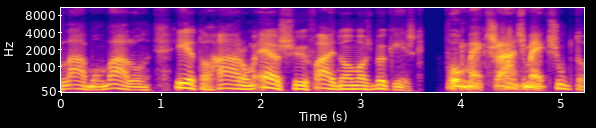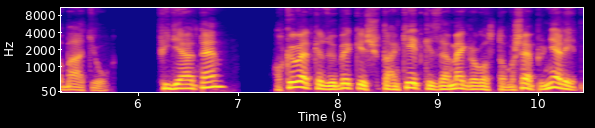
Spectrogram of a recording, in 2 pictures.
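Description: A man's voice: mid-range voice, darkish tone, slightly rough, dry recording. A man recounting a childhood memory in a dry, wry, matter-of-fact storytelling manner. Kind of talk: recited childhood memoir.

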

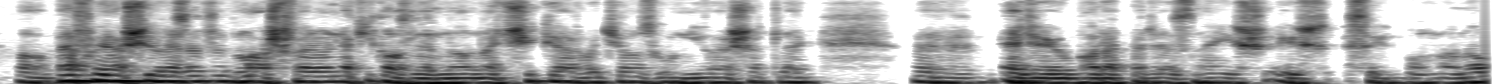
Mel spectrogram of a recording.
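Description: A male analyst with a warm, darker voice and a faintly husky edge. He answers at length in a measured, explanatory way, stopping often to think aloud. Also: medium pitch. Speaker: political analyst guest. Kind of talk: interview answers.

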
